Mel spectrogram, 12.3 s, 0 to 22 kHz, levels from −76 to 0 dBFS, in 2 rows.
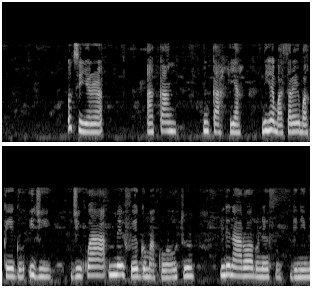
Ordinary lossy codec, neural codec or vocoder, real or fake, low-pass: none; none; real; 7.2 kHz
